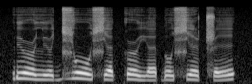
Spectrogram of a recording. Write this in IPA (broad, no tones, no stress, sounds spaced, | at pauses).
ɾʲ ə˞ lʲ ə˞ d͡ʑ o ɕ ɛ k ə˞ j ɛ ɗ o ɕ e ʈ͡ʂ e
